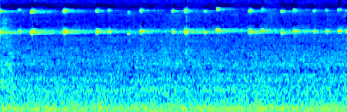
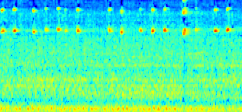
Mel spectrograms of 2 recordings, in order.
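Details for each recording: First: Car at idle during a periodic service check, after switching the AC off: steady even idle hum with the earlier AC compressor pulley ticking gone; engine running cleanly. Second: Car at idle during a periodic service check with the AC switched on: sharp light ticks about six to seven a second over a quiet idle; ticking stops when the AC is turned off, so it comes from the AC compressor pulley.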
